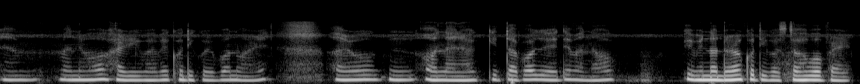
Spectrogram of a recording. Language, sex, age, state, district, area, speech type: Assamese, female, 18-30, Assam, Majuli, urban, spontaneous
